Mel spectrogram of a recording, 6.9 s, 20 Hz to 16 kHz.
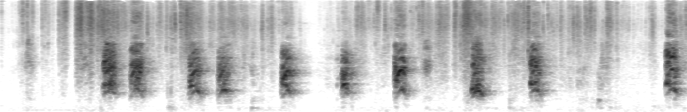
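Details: Todd the reTodd, a dog going wild for reflected light darting across a yard wall, recorded on an iPhone 5s: short sharp barks and yips in steady bursts roughly every half second, with brief gaps.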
